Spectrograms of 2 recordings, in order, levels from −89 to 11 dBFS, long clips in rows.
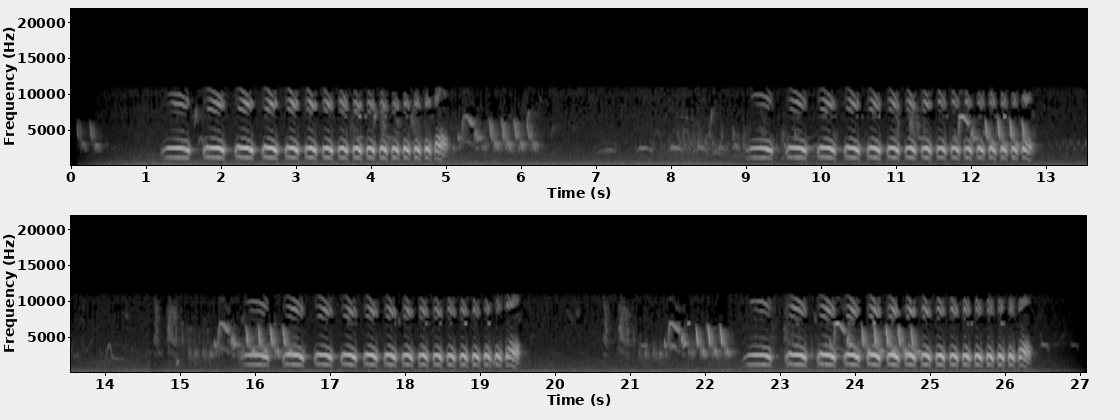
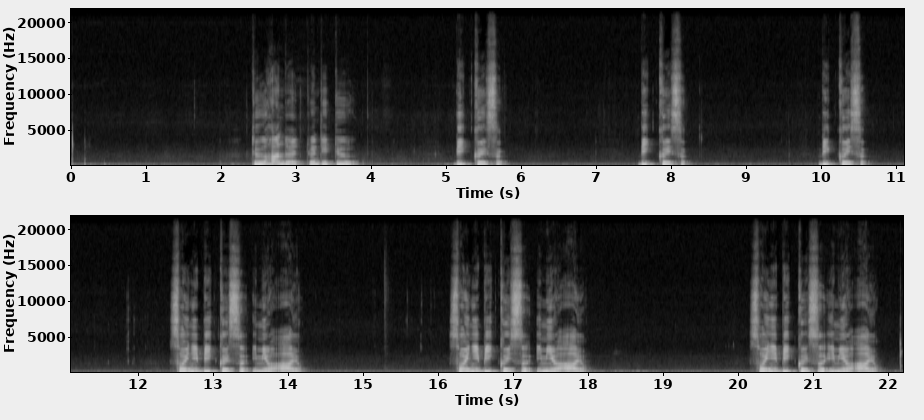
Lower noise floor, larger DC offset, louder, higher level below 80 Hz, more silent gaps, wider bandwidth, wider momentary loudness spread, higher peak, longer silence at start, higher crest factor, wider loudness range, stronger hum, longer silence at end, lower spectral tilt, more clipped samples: first, -63 dBFS vs -51 dBFS; neither; second, -23 LUFS vs -19 LUFS; second, -68 dBFS vs -50 dBFS; neither; second, 11.5 kHz vs over 20 kHz; first, 18 LU vs 13 LU; second, -10 dBFS vs -4 dBFS; first, 0.3 s vs 0 s; about the same, 18 dB vs 18 dB; first, 12 LU vs 6 LU; neither; first, 0.7 s vs 0.1 s; second, 1 dB/octave vs -4.5 dB/octave; neither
